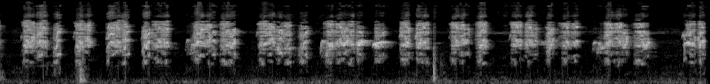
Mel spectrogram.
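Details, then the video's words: Yellow-vented bulbul chicks give harsh, raspy, high-pitched bursts, about two per second, in a steady, insistent run. "sound of baby trucukan birds"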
